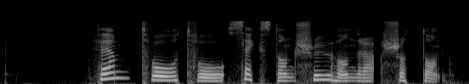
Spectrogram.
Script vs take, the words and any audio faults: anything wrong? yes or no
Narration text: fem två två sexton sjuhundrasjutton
no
